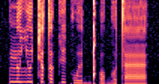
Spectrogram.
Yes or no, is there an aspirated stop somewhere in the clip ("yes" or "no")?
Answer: no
